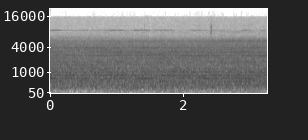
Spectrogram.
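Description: A Boeing 757 airliner roars steadily on the runway at Raleigh-Durham International Airport, a broad, continuous engine rush heard from a distance with no talk.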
